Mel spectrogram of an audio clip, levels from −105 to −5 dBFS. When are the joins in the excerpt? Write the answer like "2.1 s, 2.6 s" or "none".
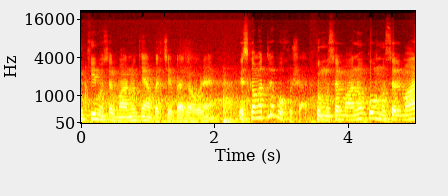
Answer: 3.3 s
